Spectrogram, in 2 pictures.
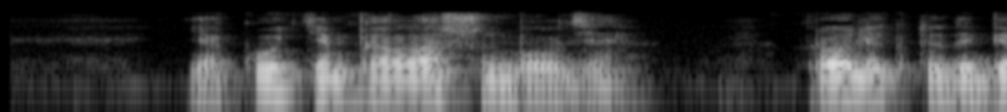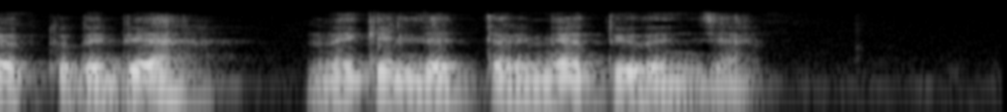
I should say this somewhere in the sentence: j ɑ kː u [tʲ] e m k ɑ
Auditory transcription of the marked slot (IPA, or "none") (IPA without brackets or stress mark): tʲ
